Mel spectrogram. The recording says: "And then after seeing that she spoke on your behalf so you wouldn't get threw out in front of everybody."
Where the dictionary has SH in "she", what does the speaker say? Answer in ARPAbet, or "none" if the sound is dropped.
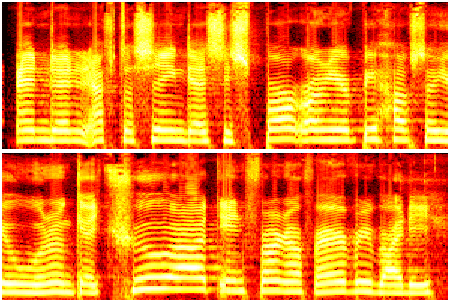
S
